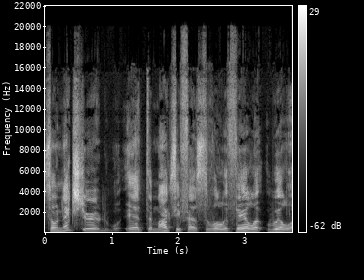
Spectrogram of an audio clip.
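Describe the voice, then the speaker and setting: In an American accent, a man with an unremarkable speaking voice talks at a fairly slow pace. His pitch is fairly high with fairly even intonation, in a very clean recording over a silent background. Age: 60s. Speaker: car salesman. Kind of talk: casual interview chat. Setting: studio.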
